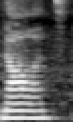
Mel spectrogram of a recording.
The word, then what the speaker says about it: New Orleans: So when I go down to New Orleans, I gotta say it right, Nolans.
